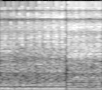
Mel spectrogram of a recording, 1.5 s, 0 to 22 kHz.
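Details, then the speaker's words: 1985 Ford Ranger just after its first start following a teardown and camshaft bearing oil-passage fix, not yet warmed up and before timing is set: brief, steady low idle with an even beat and no clear knocking; running fine. "it's running yay all right let's get this thing uh back out let it warm up and then we'll set the timing on it"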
